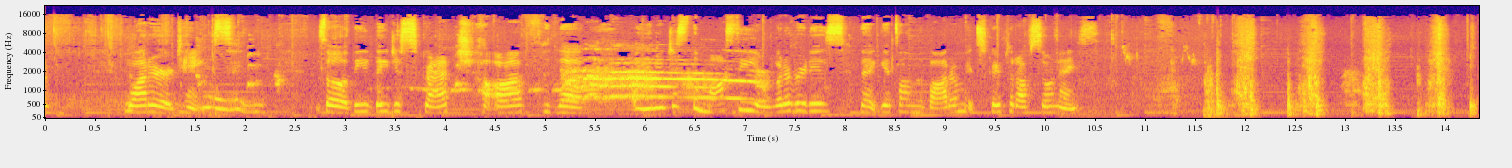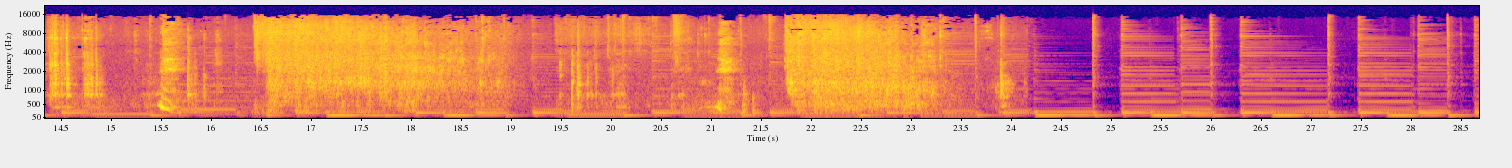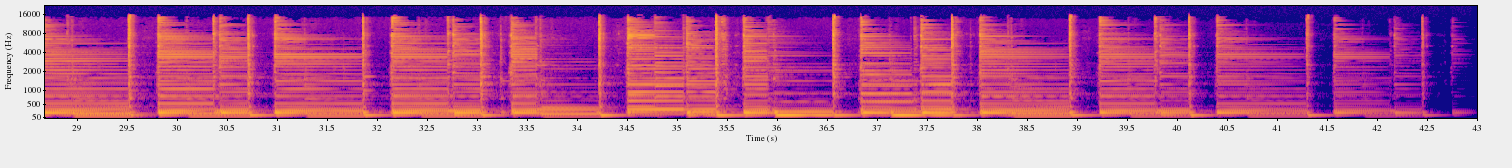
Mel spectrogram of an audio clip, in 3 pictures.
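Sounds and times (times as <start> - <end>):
acoustic guitar music: 0.0 - 42.6
scraper scratching metal tank: 11.1 - 14.9
water sloshing: 16.4 - 19.2, 21.8 - 24.1.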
